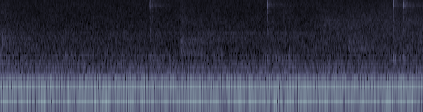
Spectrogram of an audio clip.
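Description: A steady low hum of background noise, with a few faint, sharp clicks of a computer mouse spread across it.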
